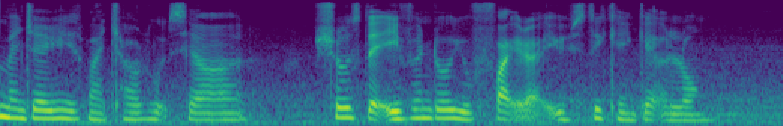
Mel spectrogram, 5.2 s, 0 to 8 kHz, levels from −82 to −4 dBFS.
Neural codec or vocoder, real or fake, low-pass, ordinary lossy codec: none; real; 7.2 kHz; none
